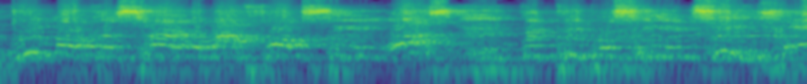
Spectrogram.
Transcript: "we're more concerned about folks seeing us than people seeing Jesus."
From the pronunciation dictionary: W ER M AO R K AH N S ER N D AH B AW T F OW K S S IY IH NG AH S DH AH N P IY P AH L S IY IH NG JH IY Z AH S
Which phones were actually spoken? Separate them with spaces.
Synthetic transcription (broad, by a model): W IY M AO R K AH N S ER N AH B AW T F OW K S S IY IH NG AH S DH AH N P IY P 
